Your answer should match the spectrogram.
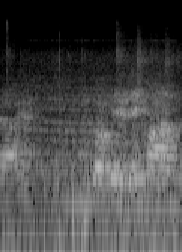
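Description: Voices talking indistinctly, with a few sharp clicks or knocks among them.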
